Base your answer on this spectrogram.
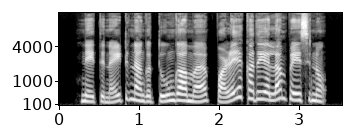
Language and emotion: Tamil, happy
